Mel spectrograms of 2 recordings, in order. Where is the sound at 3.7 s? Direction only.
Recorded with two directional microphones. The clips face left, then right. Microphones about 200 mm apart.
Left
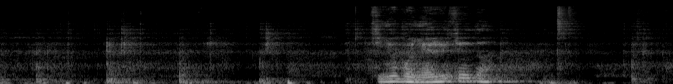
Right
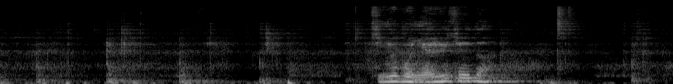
5° right (ahead or behind).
